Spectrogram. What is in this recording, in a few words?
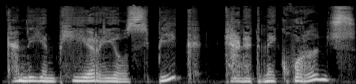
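Hello, Khajiit female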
